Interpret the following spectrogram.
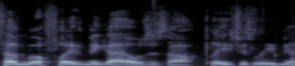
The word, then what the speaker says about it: gyoza: Gyoza. It's GY. There's no U in it. Gyoza.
